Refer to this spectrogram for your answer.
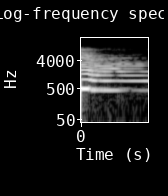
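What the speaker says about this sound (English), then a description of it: "You can also slide down." A single electric guitar note slides briefly downward from the 12th fret, then rings out steadily and clearly on its own.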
